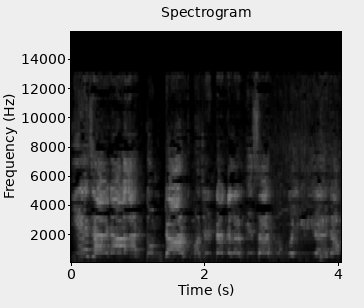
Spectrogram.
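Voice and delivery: ordinary talk, nothing marked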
